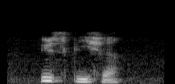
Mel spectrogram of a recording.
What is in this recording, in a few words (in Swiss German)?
"ussgliche", alsace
